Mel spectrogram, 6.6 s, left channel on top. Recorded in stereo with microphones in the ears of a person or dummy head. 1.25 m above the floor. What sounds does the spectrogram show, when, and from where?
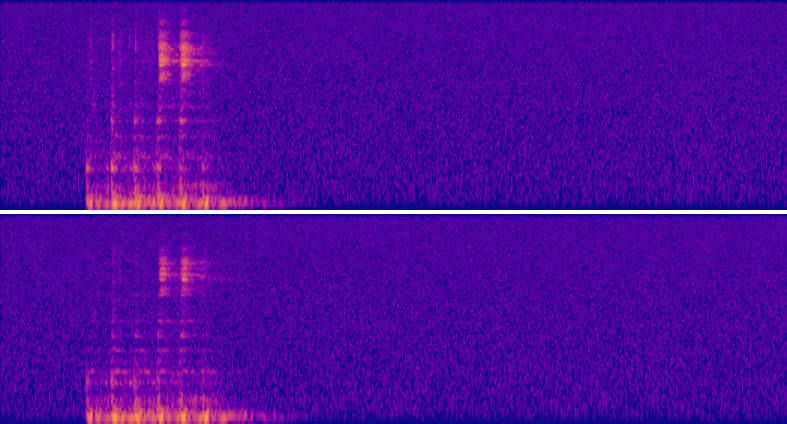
0.7 s tapping: 60° left (ahead or behind), 2.5 m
